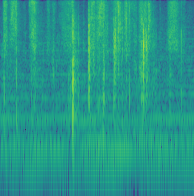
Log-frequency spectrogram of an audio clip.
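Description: A deck of cards being shuffled during a Marvel Champions tabletop game, close crisp riffling and flicking with a few sharp snaps, brief and up front with no voices.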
